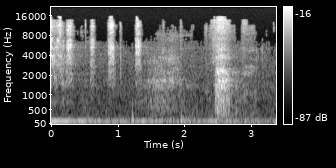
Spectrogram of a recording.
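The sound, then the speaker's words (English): Faint scratchy strokes of someone writing words inside drawn circles, a few short bursts of pen-on-surface rasping separated by brief pauses, with no talk. “in this inner circle, I'm going to write influence. Now I have to spell. Fluence. And in this outer circle, I'm going to write concern.”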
